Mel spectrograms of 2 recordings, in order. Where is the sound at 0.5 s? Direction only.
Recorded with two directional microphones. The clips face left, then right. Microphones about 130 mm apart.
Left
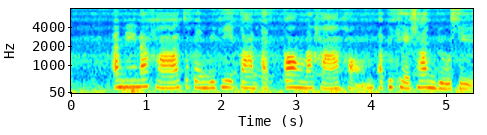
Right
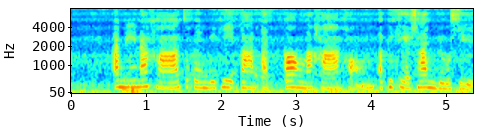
10° left (ahead or behind).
